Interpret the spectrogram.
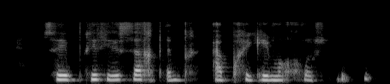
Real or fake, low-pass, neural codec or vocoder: fake; 7.2 kHz; codec, 16 kHz, 1 kbps, FunCodec, trained on LibriTTS, 50 frames a second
